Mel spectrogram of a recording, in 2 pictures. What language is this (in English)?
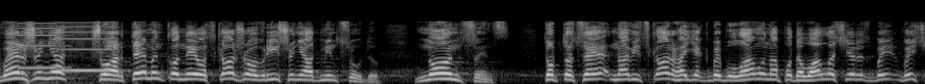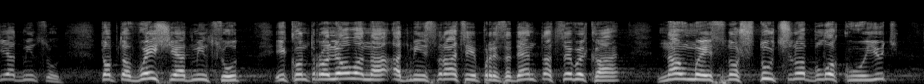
Ukrainian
